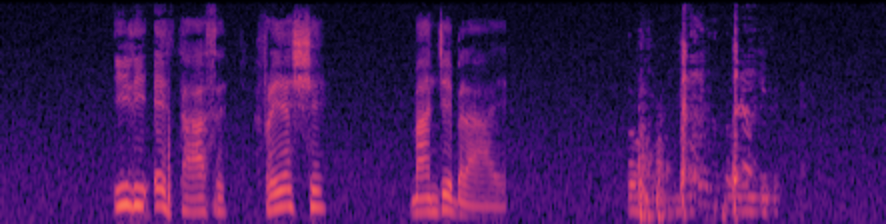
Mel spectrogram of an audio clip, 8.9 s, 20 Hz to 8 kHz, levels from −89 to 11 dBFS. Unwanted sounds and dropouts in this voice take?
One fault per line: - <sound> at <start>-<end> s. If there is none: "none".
- throat clearing at 6.3-7.8 s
